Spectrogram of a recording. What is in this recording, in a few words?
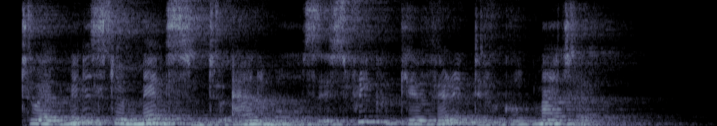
Hall Administer Medicine 0deg; eMagLS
